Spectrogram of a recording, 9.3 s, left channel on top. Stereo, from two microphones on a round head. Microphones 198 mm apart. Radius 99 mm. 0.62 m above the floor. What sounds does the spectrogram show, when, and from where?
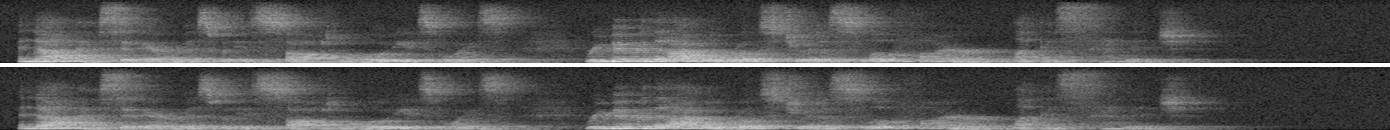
0.1 s a woman speaking: 30° left (ahead or behind), 1.1 m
